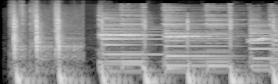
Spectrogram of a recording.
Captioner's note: chopping onions; bright upbeat intro music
